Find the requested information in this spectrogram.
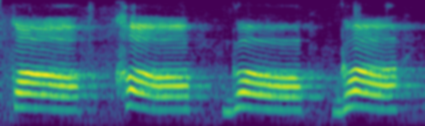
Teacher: क ख ग घ, ये सारे कंठ द्वारा उच्चारण किए जाते हैं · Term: कंठ्य वर्णन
